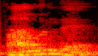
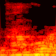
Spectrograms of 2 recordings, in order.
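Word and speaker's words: ו: 근데 이게 6번째 숫자 값을 갖는 바브인데 바브라고 읽어요. 바보 아니고 바브.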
